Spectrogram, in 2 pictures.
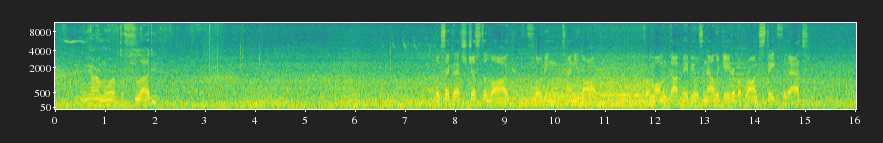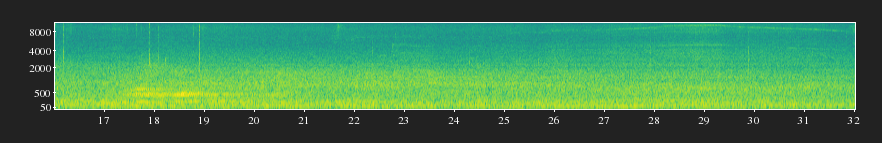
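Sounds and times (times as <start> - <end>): road traffic noise: 0.0 - 32.0
short pitched tone: 17.3 - 21.0.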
